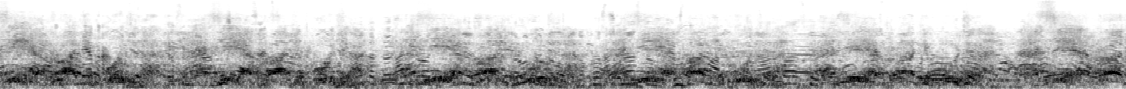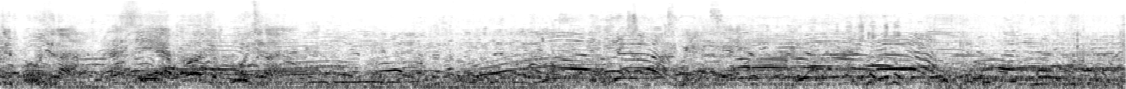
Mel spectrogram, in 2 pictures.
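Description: Young men and women talk close by with animation.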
